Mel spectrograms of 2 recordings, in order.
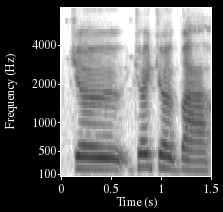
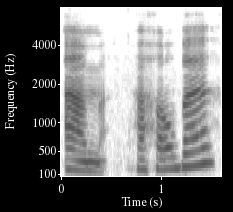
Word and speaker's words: jojoba: Oh, you might have heard it pronounced, jojoba. I know it's a weird way to spell it, but they say it jojoba.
